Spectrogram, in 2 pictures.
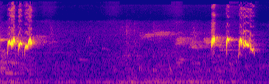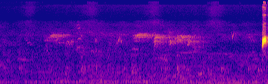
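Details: Red-whiskered bulbul, Huế style, singing high twisting double notes: short loud bursts of chirpy whistles separated by quiet gaps with faint soft warbling, a final sharp note at the end.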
